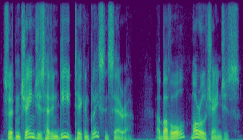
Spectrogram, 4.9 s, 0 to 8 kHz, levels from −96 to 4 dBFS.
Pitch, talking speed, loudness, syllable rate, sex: 125 Hz, 150 wpm, -18 LUFS, 5.2 syllables/s, male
